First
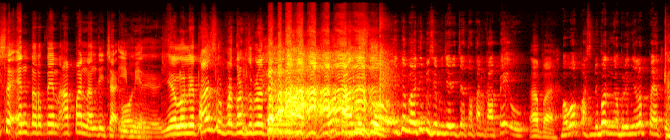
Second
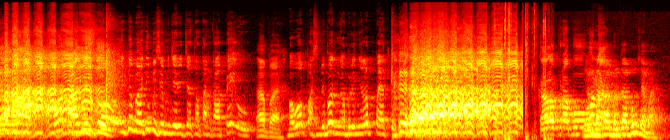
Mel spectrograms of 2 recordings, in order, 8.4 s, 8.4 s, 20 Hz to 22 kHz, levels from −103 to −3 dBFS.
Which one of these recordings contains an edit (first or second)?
second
